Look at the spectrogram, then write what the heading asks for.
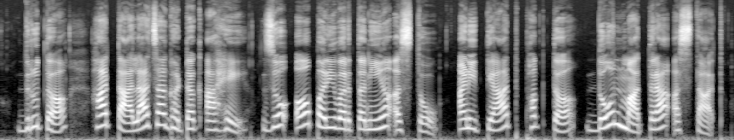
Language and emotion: Marathi, neutral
